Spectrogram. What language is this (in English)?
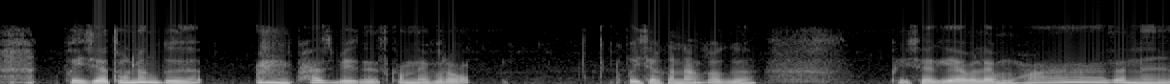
Bodo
